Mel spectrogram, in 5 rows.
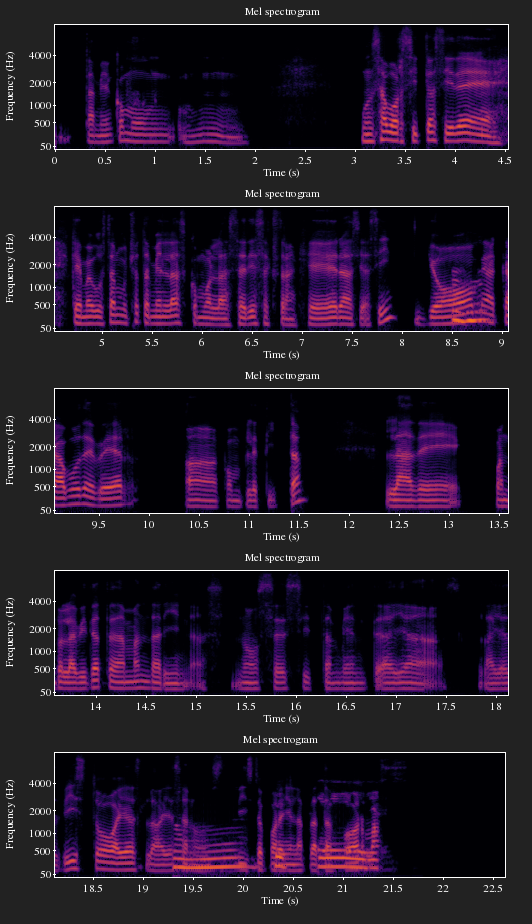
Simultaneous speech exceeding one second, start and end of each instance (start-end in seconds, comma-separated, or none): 19.3-21.4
